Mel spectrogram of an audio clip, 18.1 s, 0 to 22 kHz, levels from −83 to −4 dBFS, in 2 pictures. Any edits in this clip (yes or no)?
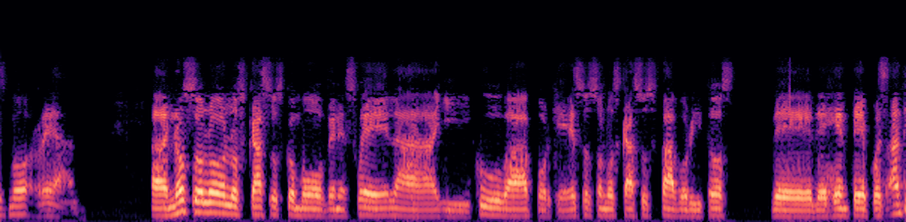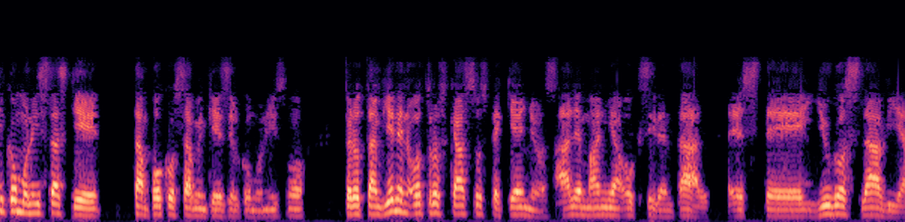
yes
